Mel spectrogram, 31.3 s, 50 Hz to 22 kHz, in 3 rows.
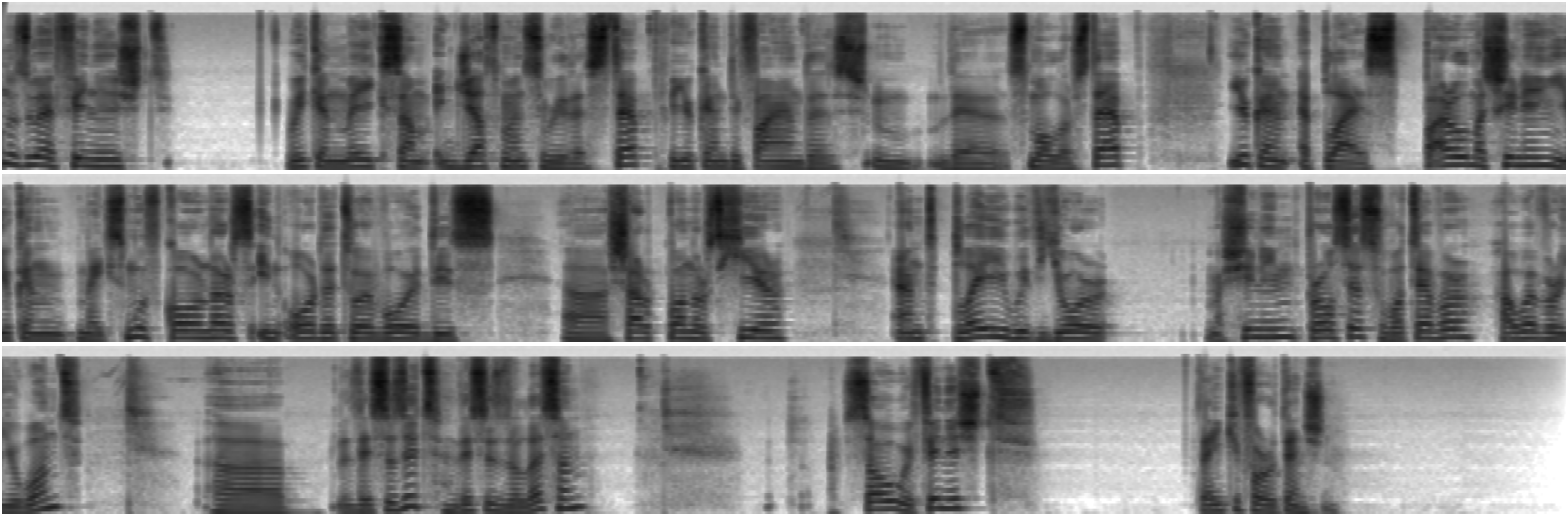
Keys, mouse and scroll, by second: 2.1 scroll down 4, 2.4 right click, 3.6 scroll, 4.3 click, 5.3 click, 11.7 scroll, 12.5 scroll, 14.9-15.8 scroll, 16.7 scroll, 17.5 scroll, 18.6 scroll, 19.8 right click, 20.0-20.7 scroll, 23.3 right click, 23.5-24.1 scroll, 25.1 right click, 27.5 click, 28.7-29.0 scroll down 4, 30.5 alt+w.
